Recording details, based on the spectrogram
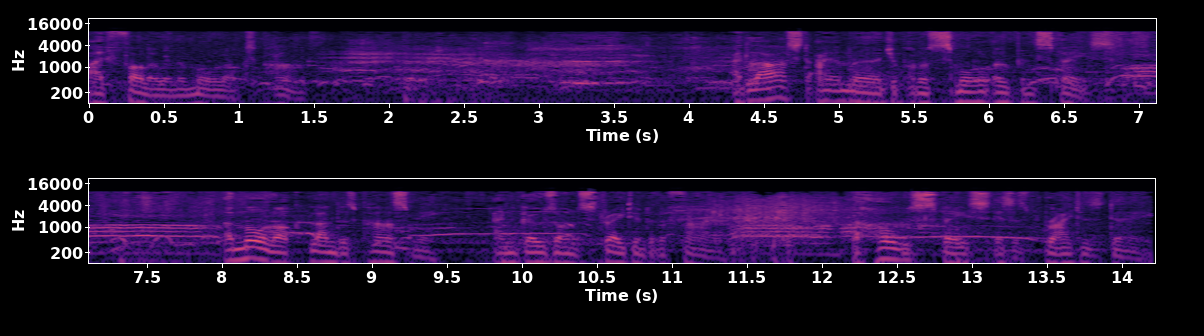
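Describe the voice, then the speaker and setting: Very deep-voiced, grave time traveler. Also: male voice, lively intonation, unhurried, loud music behind the voice. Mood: urgent. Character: male time traveler recounting his ordeal, grave and weary. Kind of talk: dramatic first-person radio drama narration. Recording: radio drama over loud background ambience.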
